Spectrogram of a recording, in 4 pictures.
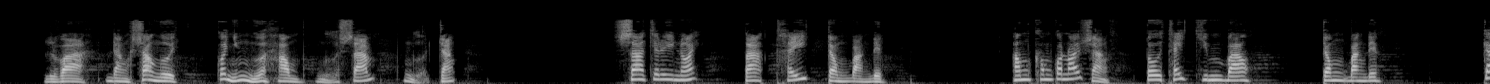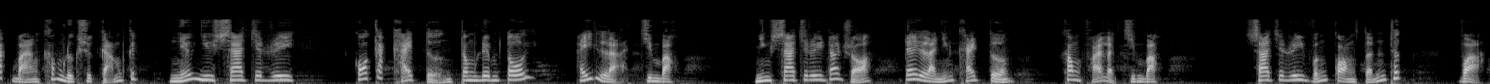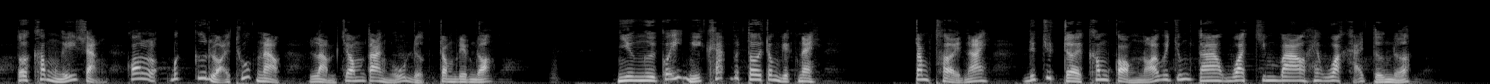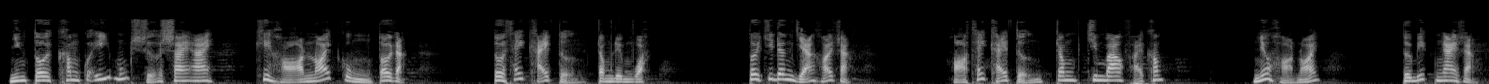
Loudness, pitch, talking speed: -22 LUFS, 160 Hz, 165 wpm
